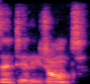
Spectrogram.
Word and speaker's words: intelligentes: Notice again, the S's are silent. The silent E in the feminine makes the T sound out where it's still silent in the masculine.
